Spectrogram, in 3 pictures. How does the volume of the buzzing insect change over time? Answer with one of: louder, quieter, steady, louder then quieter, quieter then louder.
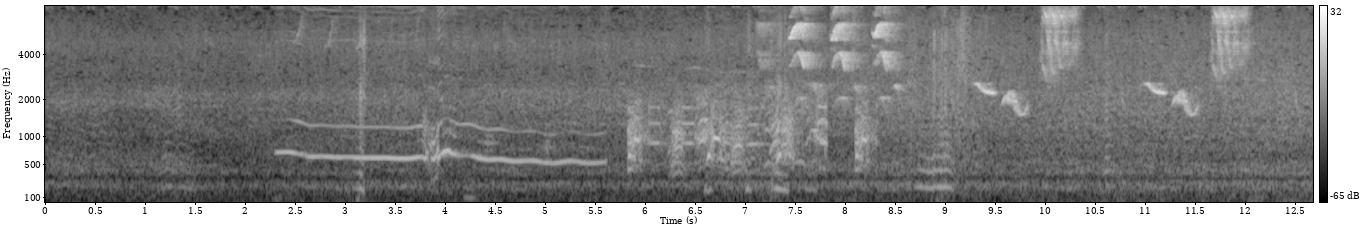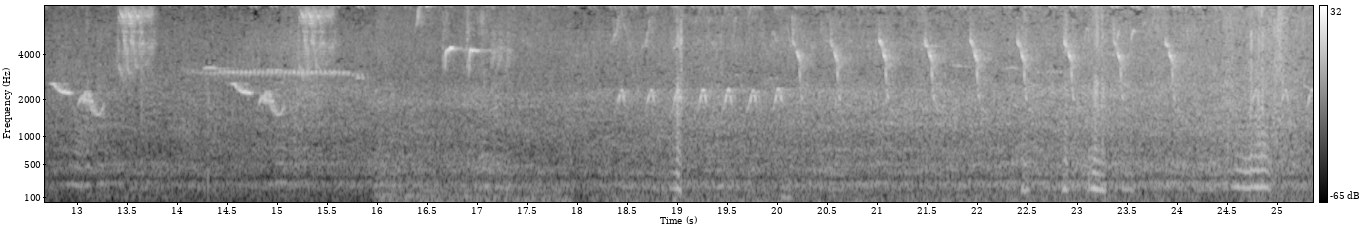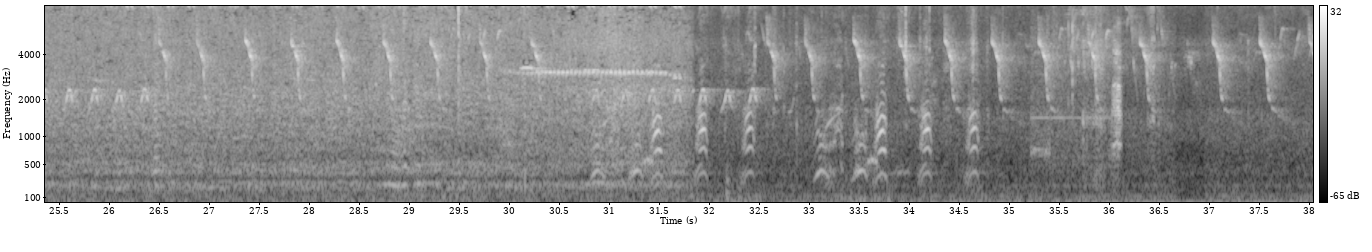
louder then quieter.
